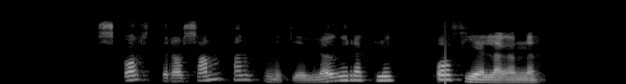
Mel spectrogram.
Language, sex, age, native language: Icelandic, female, 60-69, Icelandic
